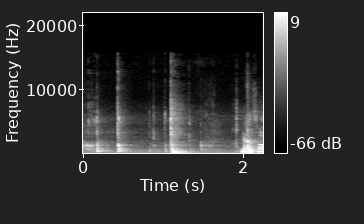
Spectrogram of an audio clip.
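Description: A single sharp knock about a second in, with a few fainter clicks before it, over a faint steady hum.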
